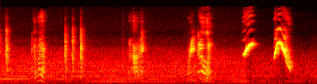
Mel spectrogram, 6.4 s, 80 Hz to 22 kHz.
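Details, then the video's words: Pet female Congo African grey parrot indoors, said to know over 500 words, beeps and songs, gives short speech-like syllables and clicks, then two loud rising whistles near the end; a steady low hum runs underneath. "Grey Parrot Talking Congo African Bird Talk Singing"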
